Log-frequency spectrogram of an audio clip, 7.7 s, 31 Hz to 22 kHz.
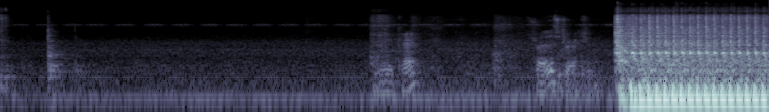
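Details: Carbureted two-stroke engine in a budget 7' mini jet boat, first start ever, on the reserve fuel setting; quiet handling, then it catches and jumps straight to a loud, high buzzing rev instead of settling, with lots of smoke: over-revving on start.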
